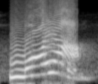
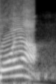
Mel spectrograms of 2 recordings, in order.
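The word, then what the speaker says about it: मया: ময়া, বাদ বাকি কি আছে? ময়া হবে না, ঠিক আছে? সংস্কৃতে হয় না তার উচ্চারণ। মায়া, MAYA হয়, ঠিক আছে?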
